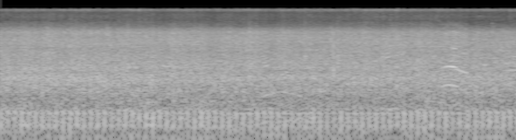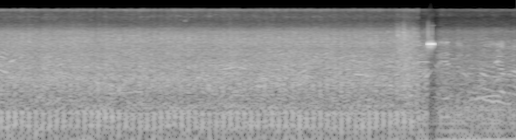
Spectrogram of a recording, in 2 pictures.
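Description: A motor running steadily with a fast, even pulse, mixed with a noisy background and faint voices of people around. A sharp click comes near the end.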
